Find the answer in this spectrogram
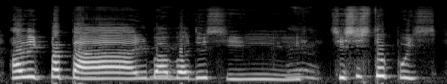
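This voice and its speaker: Mom vlogger, high unhurried voice, sing-song with her baby. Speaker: vlogger, mother. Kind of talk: casual home vlog chat.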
